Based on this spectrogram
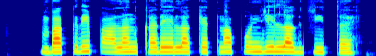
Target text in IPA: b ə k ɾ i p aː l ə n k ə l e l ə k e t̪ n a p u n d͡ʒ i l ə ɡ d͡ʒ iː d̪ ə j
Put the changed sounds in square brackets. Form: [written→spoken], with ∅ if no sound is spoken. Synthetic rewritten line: b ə k ɾ i p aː l ə n k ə [l→ɾ] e l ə k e t̪ n a p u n d͡ʒ i l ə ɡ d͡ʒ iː [d̪→t̪] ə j

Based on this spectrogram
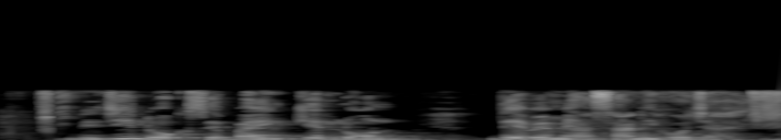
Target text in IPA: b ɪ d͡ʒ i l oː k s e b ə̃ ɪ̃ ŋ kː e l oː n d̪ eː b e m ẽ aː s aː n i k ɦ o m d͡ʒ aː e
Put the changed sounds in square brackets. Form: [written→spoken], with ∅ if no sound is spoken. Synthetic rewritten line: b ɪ d͡ʒ i l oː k s e b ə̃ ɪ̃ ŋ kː e l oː n d̪ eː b e m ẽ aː s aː n i [k→∅] ɦ o [m→∅] d͡ʒ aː e

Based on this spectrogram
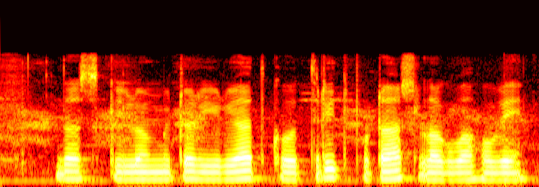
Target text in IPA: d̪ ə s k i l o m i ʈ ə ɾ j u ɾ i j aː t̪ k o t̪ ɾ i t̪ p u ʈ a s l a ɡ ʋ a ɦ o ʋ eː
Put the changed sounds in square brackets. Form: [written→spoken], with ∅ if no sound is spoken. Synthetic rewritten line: d̪ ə s k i l o m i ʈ ə ɾ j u ɾ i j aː t̪ k o t̪ ɾ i t̪ p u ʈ a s l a ɡ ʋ a ɦ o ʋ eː

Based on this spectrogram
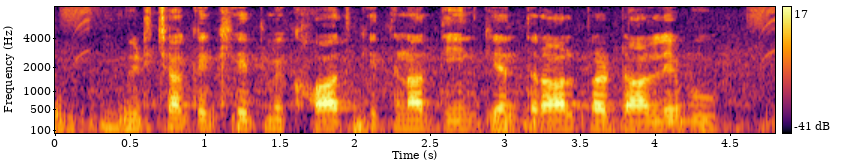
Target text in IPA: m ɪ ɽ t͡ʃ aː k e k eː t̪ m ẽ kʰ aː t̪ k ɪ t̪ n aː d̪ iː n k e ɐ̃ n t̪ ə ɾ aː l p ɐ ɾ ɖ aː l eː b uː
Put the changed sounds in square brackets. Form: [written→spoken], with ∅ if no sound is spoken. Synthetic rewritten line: m ɪ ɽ t͡ʃ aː k e [k→kʰ] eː t̪ m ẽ kʰ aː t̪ k ɪ t̪ n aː d̪ iː n k e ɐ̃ n t̪ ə ɾ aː l p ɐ ɾ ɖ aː l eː b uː

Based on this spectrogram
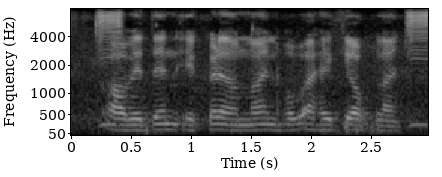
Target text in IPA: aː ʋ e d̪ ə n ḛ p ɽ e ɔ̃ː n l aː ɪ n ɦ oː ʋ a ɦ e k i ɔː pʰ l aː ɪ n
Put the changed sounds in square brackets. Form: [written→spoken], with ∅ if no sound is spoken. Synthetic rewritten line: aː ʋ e d̪ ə n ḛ [p→k] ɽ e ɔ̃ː n l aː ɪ n ɦ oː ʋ a ɦ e k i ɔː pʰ l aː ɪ n

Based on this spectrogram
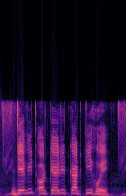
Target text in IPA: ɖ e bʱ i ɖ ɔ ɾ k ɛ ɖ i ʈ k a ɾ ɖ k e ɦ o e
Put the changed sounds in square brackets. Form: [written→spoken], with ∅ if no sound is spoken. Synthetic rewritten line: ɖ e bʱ i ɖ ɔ ɾ k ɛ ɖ i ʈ k a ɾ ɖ k [e→i] ɦ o e

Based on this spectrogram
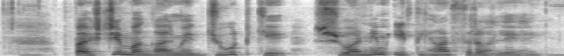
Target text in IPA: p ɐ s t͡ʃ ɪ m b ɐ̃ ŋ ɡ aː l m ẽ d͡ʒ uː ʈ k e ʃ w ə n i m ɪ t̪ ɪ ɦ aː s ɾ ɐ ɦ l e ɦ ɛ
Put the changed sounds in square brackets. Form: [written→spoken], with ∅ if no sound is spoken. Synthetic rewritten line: p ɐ [s→ʃ] t͡ʃ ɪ m b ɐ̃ ŋ ɡ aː l m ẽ d͡ʒ uː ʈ k e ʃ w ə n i m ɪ t̪ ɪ ɦ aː s ɾ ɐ ɦ l e ɦ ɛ

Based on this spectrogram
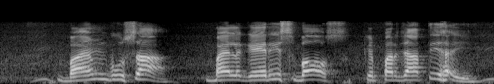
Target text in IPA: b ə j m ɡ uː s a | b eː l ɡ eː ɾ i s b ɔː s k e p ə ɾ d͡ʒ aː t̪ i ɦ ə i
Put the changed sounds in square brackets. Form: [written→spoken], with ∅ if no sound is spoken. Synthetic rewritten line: b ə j m [ɡ→b] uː s a | b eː l ɡ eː ɾ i s b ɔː s k e p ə ɾ d͡ʒ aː t̪ i ɦ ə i

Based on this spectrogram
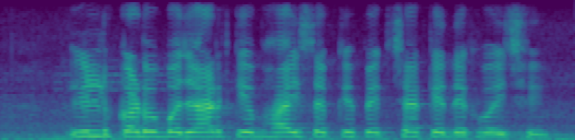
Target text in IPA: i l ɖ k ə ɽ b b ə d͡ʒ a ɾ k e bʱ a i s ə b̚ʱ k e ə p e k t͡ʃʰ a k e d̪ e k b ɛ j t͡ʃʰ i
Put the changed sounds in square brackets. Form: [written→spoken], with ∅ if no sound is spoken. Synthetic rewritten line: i l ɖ k ə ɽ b b ə d͡ʒ a ɾ k e bʱ a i s ə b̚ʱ k e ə p e k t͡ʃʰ a k e d̪ e [k→kʰ] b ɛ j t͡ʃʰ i

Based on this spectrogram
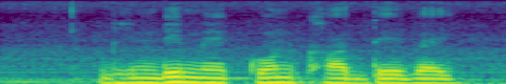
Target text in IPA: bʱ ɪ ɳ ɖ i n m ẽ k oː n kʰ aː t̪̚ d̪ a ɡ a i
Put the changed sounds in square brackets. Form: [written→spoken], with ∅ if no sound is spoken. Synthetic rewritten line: bʱ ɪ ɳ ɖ i [n→∅] m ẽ k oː n kʰ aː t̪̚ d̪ [a→e] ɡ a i

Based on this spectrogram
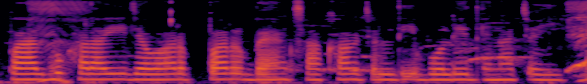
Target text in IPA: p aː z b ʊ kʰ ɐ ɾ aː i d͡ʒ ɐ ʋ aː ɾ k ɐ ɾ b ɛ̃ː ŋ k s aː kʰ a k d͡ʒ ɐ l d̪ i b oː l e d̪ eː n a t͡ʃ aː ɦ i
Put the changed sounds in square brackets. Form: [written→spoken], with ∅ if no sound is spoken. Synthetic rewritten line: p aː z b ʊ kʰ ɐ ɾ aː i d͡ʒ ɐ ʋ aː ɾ [k→p] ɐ ɾ b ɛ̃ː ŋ k s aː kʰ a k d͡ʒ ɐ l d̪ i b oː l e d̪ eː n a t͡ʃ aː ɦ i

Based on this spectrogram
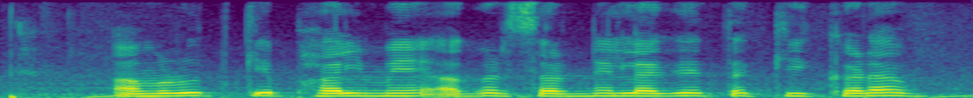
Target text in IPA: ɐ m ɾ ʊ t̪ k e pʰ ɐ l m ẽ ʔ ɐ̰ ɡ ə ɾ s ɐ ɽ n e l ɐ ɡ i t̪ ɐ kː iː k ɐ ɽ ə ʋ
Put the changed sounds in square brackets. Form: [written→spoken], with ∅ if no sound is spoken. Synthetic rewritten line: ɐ m ɾ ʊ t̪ k e pʰ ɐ l m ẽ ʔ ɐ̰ ɡ ə ɾ s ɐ ɽ n e l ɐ ɡ [i→e] t̪ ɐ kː [iː→i] k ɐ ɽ ə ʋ

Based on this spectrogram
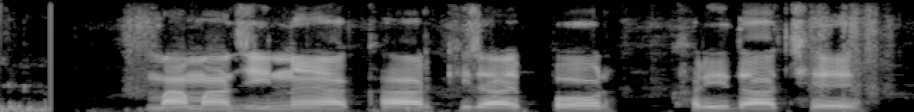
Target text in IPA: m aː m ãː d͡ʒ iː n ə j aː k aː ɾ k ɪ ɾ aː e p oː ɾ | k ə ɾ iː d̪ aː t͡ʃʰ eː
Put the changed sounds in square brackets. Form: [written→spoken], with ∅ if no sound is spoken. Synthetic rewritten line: m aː m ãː d͡ʒ iː n ə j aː k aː ɾ k ɪ ɾ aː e p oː ɾ | [k→kʰ] ə ɾ iː d̪ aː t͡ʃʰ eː

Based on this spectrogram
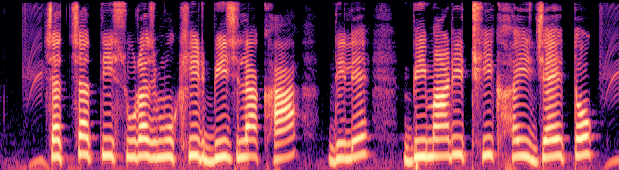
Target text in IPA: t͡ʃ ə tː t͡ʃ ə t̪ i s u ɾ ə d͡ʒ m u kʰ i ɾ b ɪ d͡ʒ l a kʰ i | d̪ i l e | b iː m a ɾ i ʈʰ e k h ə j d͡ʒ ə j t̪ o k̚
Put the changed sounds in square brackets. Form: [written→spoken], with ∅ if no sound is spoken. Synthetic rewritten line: t͡ʃ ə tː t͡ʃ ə t̪ i s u ɾ ə d͡ʒ m u kʰ i ɾ b [ɪ→i] d͡ʒ l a kʰ [i→a] | d̪ i l e | b [iː→i] m a ɾ i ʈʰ [e→i] k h ə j d͡ʒ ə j t̪ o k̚

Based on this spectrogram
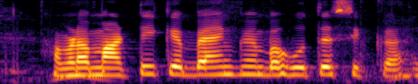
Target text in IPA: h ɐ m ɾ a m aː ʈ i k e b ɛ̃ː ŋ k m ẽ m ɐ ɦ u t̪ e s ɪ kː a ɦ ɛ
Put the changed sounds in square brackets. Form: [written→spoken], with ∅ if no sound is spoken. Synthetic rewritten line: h ɐ m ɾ a m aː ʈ i k e b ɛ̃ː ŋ k m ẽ [m→b] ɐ ɦ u t̪ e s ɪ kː a ɦ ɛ

